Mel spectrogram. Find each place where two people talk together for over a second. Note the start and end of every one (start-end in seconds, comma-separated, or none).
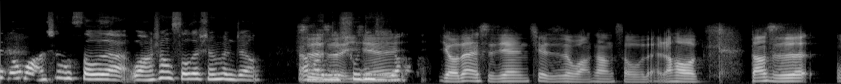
2.9-4.3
